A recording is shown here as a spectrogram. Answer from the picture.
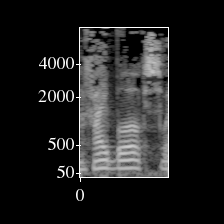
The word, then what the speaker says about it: HiBooks: Ahora, usted le dice, no, es que a mí me lo pronuncia HiBooks. Bueno, acá le arreglé una configuración en el diccionario del VoiceOver que ya lo pronuncia bien como HiBooks.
